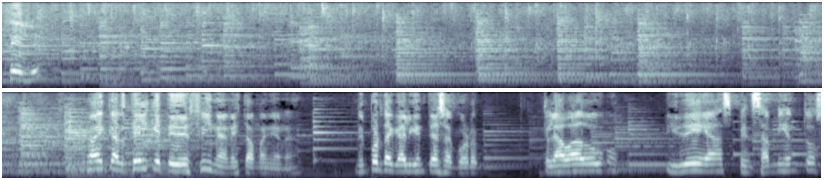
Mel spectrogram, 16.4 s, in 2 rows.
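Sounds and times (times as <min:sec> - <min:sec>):
speech: 0:00.0 - 0:00.6, 0:09.0 - 0:16.3
audience applause: 0:00.0 - 0:09.8
sustained music chords: 0:00.0 - 0:16.3.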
